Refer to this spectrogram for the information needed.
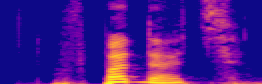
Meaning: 1. to fall (into), to flow (into) 2. to fall (into), to lapse (into), to sink (into) 3. to sink in, to become hollow/sunken
- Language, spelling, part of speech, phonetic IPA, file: Russian, впадать, verb, [fpɐˈdatʲ], Ru-впадать.ogg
